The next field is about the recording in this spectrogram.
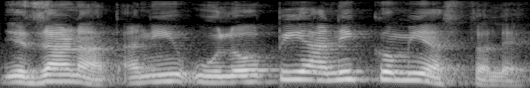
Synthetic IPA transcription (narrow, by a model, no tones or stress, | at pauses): ed͡zaɽ̃a̰t̪a̰ñiulowpiːañikːəmiːəst̪əlɛ̰̃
